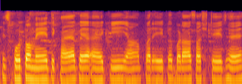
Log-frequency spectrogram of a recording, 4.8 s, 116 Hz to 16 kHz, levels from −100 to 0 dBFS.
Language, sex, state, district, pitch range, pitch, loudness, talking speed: Hindi, male, Haryana, Charkhi Dadri, 150-155 Hz, 155 Hz, -17 LUFS, 175 wpm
